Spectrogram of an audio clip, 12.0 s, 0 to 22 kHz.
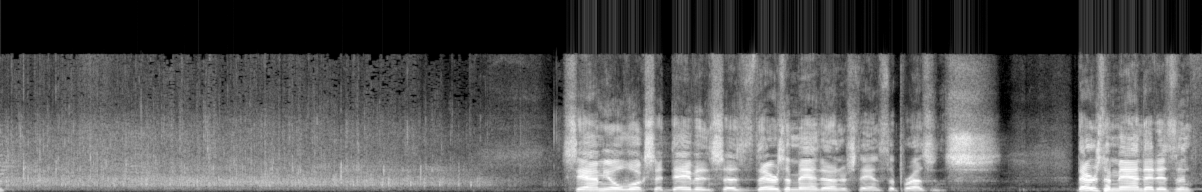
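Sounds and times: congregation applauding faintly: 0:00.0 - 0:05.6.

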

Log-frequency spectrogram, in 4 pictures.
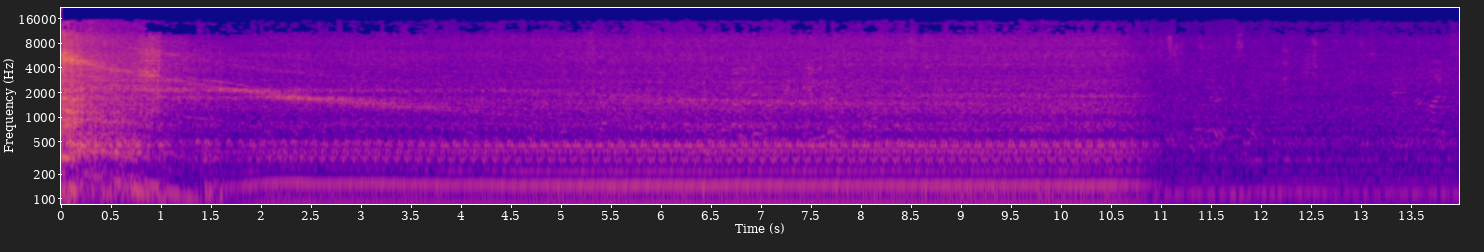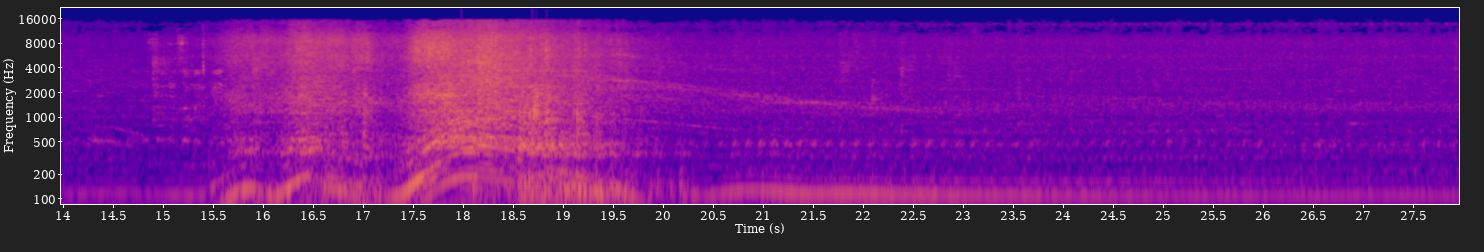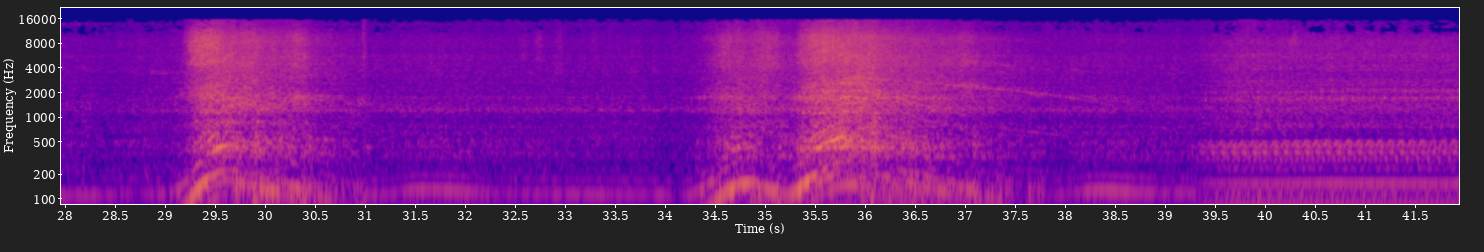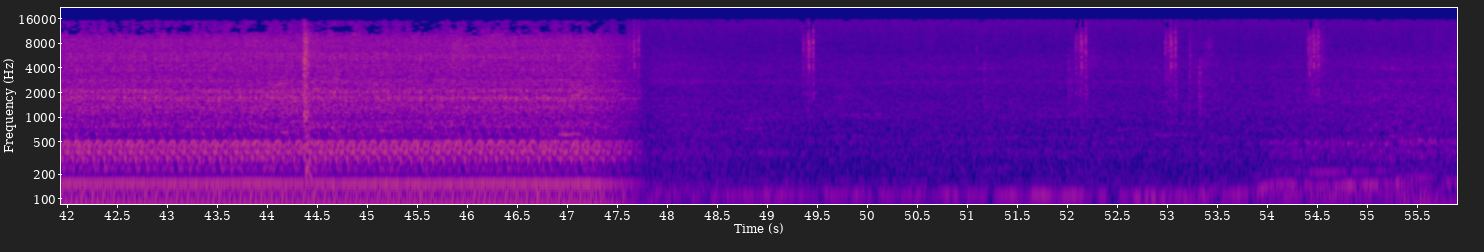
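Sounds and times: turbo whistle: 0:00.0 - 0:03.8
car engine revving: 0:00.0 - 0:11.2, 0:14.8 - 0:47.8, 0:53.0 - 0:55.9
car engine idling: 0:00.0 - 0:55.9.

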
